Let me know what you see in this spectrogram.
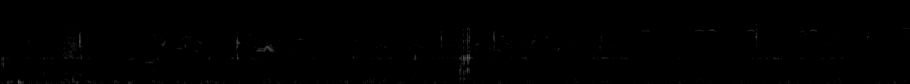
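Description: Near silence with faint birds chirping in short repeated calls, and a few soft clicks.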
